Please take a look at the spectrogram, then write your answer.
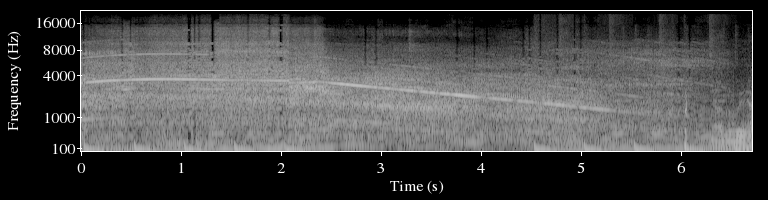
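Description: A radial arm saw makes a crosscut through a length of wood, its motor whining in a slowly falling pitch over rhythmic knocking and rubbing, close and loud with no talking.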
